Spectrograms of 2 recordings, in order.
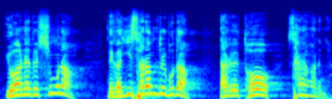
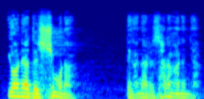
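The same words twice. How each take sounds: First: Said in the usual way. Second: Much lower, very soft tender question; soft, low, loving voice of Jesus. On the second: Acted. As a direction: hush it down to a gentle ask.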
